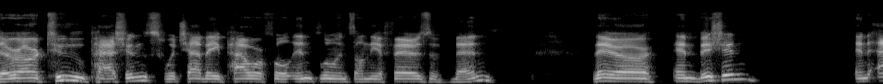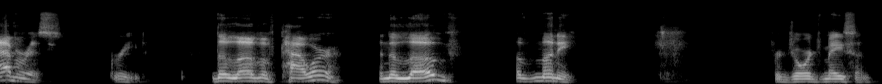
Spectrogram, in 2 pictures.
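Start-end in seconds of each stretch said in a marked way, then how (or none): 0.0-14.6 put-on old man voice. Reading a historical quote aloud to the audience, in an old guy voice. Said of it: "give you an old guy voice".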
